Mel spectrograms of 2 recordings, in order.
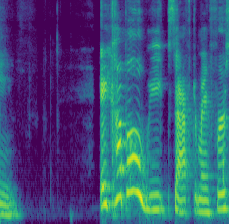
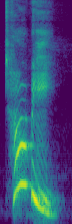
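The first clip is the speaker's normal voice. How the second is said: high, startled cry of the name; surprised gasp; 12 semitones higher than usual. Acted. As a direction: caught off guard mid-run. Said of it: "Tyler gasped in surprise".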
